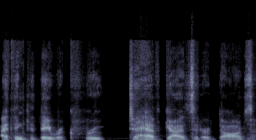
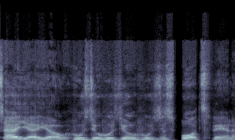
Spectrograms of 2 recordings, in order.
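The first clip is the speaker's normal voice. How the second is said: loud, high, put-on New Jersey accent; 9 semitones higher, 5 dB louder than usual. Retelling what a young coworker from jersey asked him at his new job, new jersey accent. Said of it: "He's from Jersey".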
